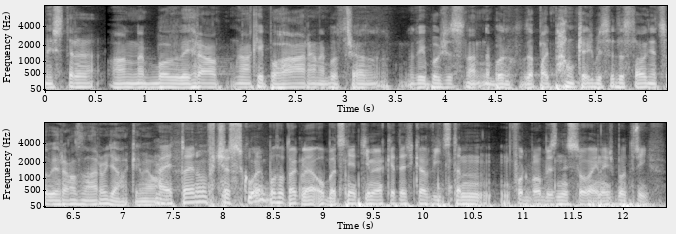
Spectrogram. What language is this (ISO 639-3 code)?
ces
